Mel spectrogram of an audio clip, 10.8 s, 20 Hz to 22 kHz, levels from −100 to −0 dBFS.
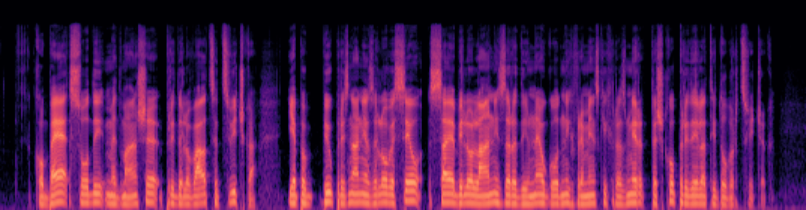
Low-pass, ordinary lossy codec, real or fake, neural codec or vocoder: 14.4 kHz; none; real; none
